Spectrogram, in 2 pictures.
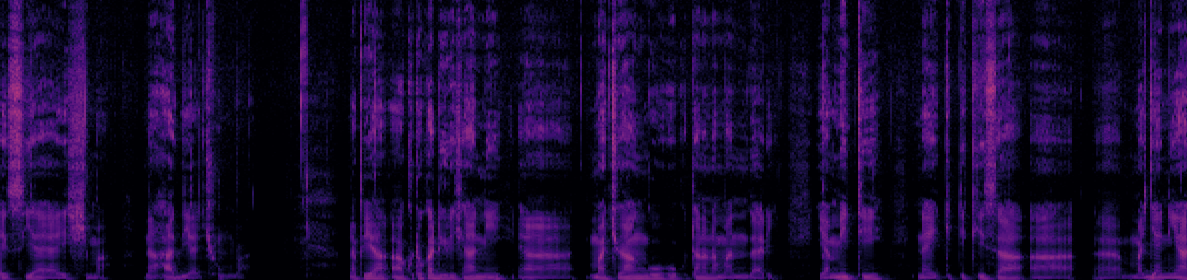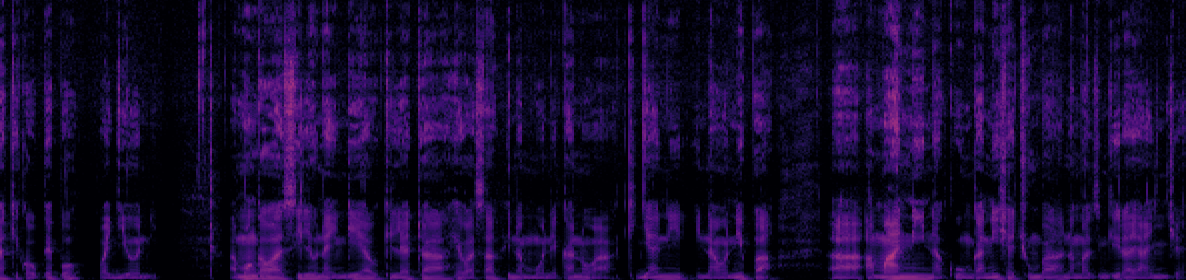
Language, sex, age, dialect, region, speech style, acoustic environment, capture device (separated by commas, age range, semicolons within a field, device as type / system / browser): Swahili, male, 25-34, Kenya - Nairobi Sheng-influenced, Kenya, relaxed, silence; nature; appliances, desktop / Windows / Chrome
